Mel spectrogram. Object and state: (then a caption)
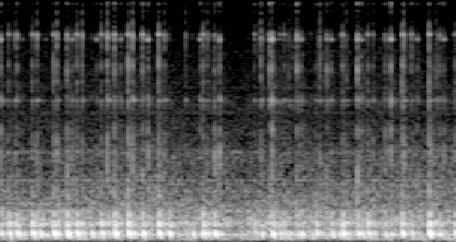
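Ceramic plant pot. Fingertips and nails tap fast on the sides of a small white glazed ceramic urn-shaped pot, filled with soil and an echeveria succulent, held with both hands wrapped around it. The result is a quick, uneven patter of soft, dull taps with a low, hollow body, a faint bright click on top, and very little ring after each tap.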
